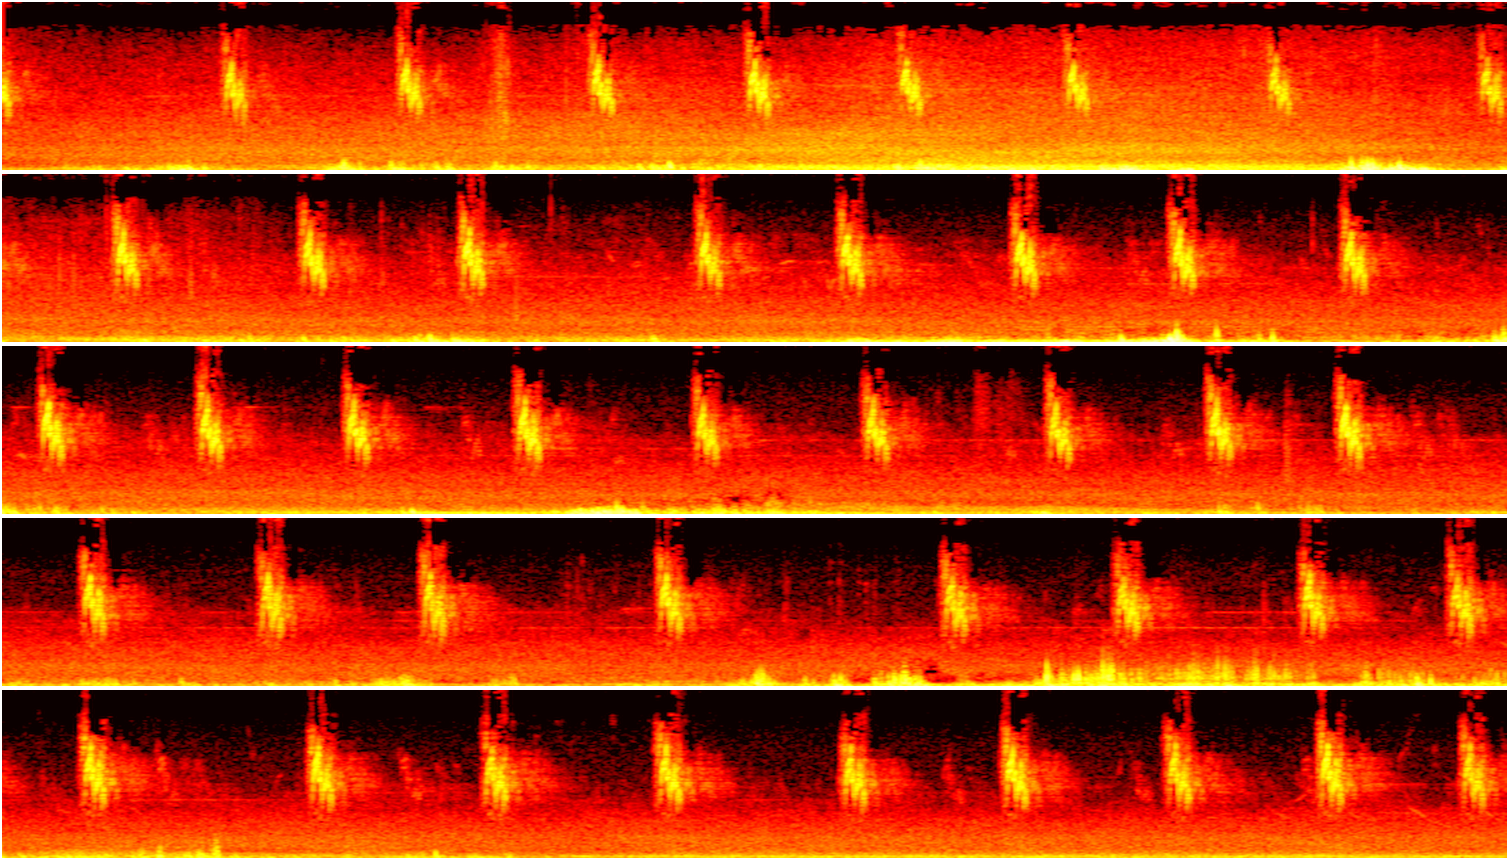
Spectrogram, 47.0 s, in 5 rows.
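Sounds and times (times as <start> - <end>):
low rumble on microphone: 5.5 - 13.6, 14.6 - 19.6, 21.1 - 27.2.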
